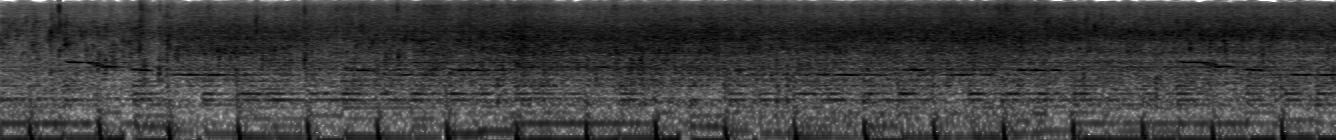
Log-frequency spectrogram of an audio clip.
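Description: Long beans deep-frying in hot oil in a metal wok: a steady, dense sizzle. Around the middle a wooden spatula stirs them through the oil.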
